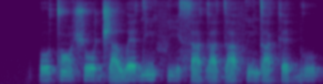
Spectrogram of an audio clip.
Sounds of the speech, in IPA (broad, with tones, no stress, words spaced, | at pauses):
k͡po˨tɔ̃˧ ʃo˧ d͡ʒa˨wɛ˧dĩ˦ fi˧ sa˨ɡa˨da˨˦ fĩ˧da˧ kɛ˧ɡ͡bu˦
